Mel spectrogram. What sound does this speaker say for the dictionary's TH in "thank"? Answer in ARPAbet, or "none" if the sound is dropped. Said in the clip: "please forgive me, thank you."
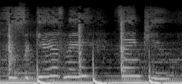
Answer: TH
